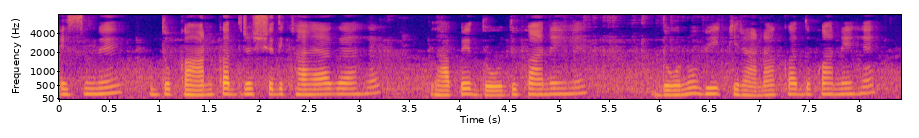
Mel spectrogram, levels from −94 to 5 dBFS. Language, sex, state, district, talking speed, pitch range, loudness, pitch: Hindi, female, Bihar, Muzaffarpur, 130 wpm, 170-195 Hz, -21 LUFS, 190 Hz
